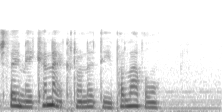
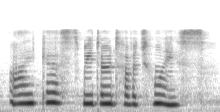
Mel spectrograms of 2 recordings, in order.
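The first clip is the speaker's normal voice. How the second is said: resigned sigh; 7 semitones higher, 7 dB louder, slower than usual. Acted. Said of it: "Fluttershy sighed".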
